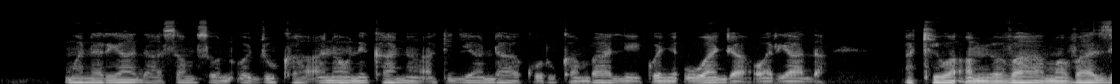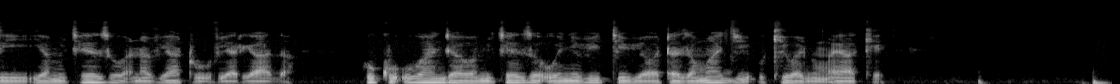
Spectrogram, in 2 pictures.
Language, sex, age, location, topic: Swahili, male, 18-24, Kisumu, education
